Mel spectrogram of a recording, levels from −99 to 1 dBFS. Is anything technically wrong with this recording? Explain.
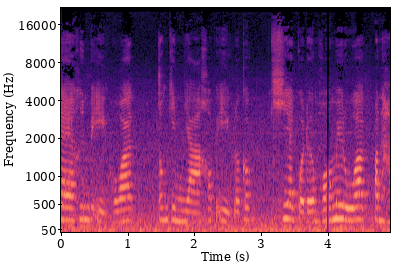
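Yes. At about 3.99 s a gap at a join of encoded pieces opens in the speech and lasts until 4.02 s, a gap of roughly 32 ms. The audio was encoded as separate pieces and joined without trimming, so the encoder's start-up delay and the padding of the previous piece's last frame both remain. Unlike a natural pause, its edges are smeared by the codec, and the speech resumes exactly where it stopped, with nothing missing.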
